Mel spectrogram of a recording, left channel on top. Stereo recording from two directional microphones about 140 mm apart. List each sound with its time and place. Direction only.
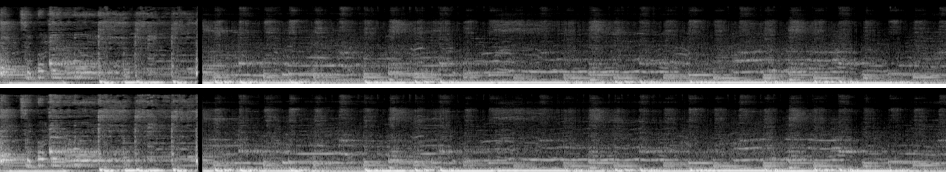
0.0 s music: 40° right (ahead or behind)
